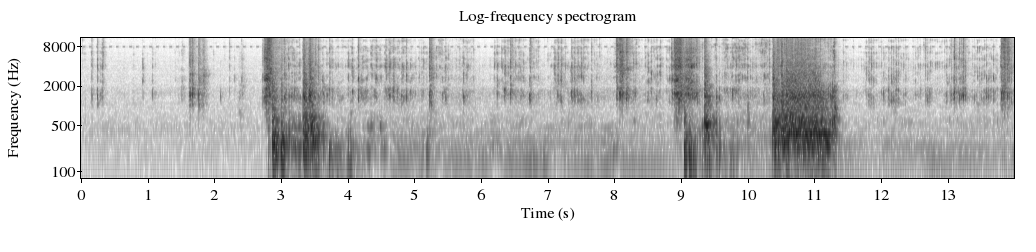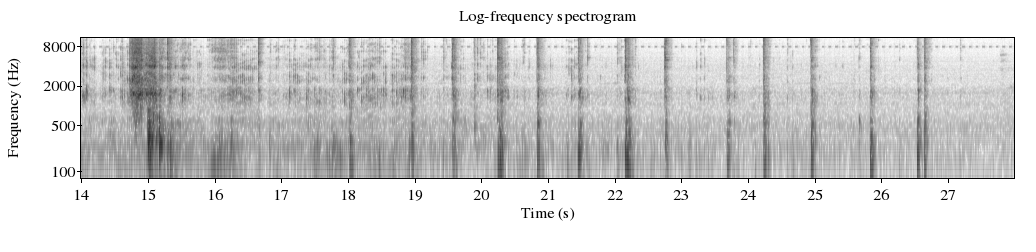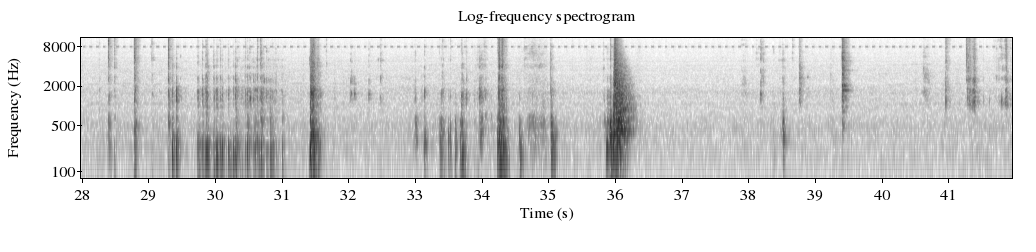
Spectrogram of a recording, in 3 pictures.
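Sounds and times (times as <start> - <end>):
spinning tops clicking: 0.1 - 27.3
spinning tops scraping: 0.2 - 26.8.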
